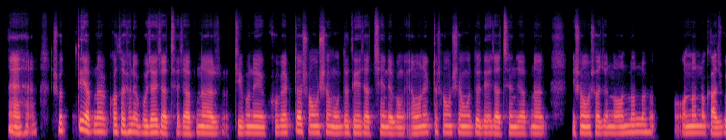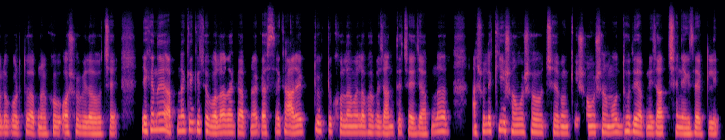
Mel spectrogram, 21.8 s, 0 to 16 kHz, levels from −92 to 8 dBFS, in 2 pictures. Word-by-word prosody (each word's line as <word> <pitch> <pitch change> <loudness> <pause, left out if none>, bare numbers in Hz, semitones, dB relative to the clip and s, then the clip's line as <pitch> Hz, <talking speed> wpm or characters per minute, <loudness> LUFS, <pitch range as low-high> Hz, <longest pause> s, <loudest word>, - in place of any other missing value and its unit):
হ্যাঁ, 125 -1 +4
হ্যাঁ! 140 - -6 0.3
সত্যি 170 +4 -2
আপনার 155 0 0
কথা 150 0 +1
শুনে 155 -1 +1
বোঝাই 140 +1 +3
যাচ্ছে 125 0 0
যে, - - +3
আপনার 130 0 +2 0.4
জীবনে 130 0 +1 0.2
খুব 135 0 -4
একটা 135 +4 0
সমস্যার 135 0 0
মধ্য 125 +1 0
দিয়ে 135 -1 +1
যাচ্ছেন 125 +1 0
এবং 120 0 0 0.2
এমন 125 +1 +2
একটা 140 +2 -7
সমস্যার 135 0 -1
মধ্য 130 +1 -3
দিয়ে 130 0 0
যাচ্ছেন 120 +1 0
যে 125 - -1
আপনার 125 0 -1 0.5
এই - - -3
সমস্যার 130 -1 +2
জন্য 130 0 0
অন্যান্য 140 +3 0 0.6
অন্যান্য 135 +1 +2
কাজগুলো 125 +1 +1
করতেও 130 +2 -1
আপনার 120 -1 -2
খুব 130 - 0
অসুবিধা 125 -2 +1
হচ্ছে। 120 +1 -2 0.5
এখানে 190 +3 +1 0.2
আপনাকে 170 +2 -2
কিছু 170 0 -1
বলার 135 +2 +4
আগে 135 0 -3
আপনার 130 +2 -3
কাছ 130 - +2
থেকে 150 0 -3
আরেকটু 140 +7 0
একটু 165 -2 -6
খোলামেলাভাবে 135 -2 0
জানতে 130 +3 -1
চাই 120 -2 +2
যে, - - +2
আপনার 150 +6 0 0.5
আসলে 160 +4 -1
কী 185 - -2
সমস্যা 150 +1 -1
হচ্ছে 135 0 -4
এবং 130 0 +1
কী - - -11
সমস্যার 135 +1 0
মধ্য 140 -1 -1
দিয়ে 150 -2 +5
আপনি 125 0 -1
যাচ্ছেন 125 0 +1
exactly? 115 0 +1
135 Hz, 175 wpm, -24 LUFS, 125-140 Hz, 0.6 s, দিয়ে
